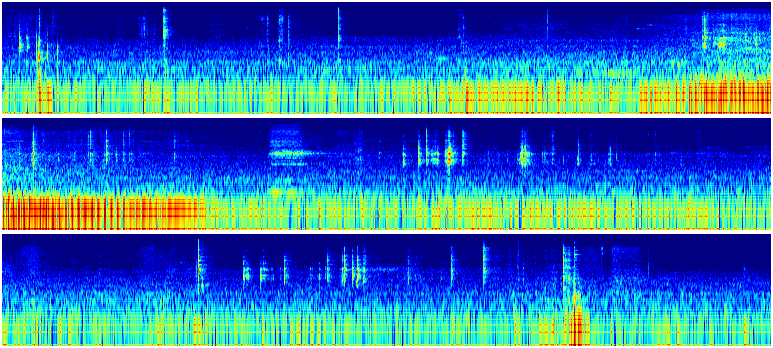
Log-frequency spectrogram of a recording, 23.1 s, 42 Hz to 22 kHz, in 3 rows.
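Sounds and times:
steady low hum: 0.0 - 23.0
metal clicks of screws and tools: 7.0 - 9.5, 11.4 - 14.3, 17.3 - 20.3.

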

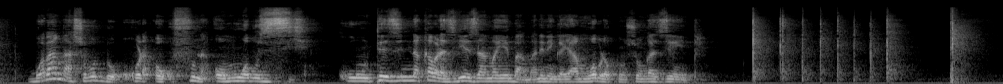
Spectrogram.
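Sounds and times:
sharp hand taps: 7.5 - 9.8.

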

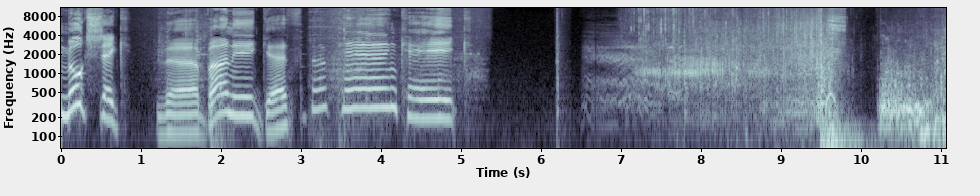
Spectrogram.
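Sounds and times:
cartoon slurping gulp: 7.0 - 9.8.

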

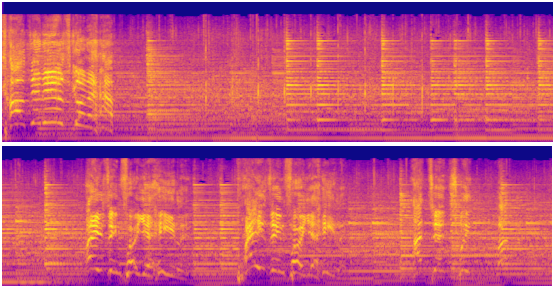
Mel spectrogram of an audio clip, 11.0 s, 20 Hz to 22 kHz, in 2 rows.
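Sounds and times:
sustained keyboard chords: 0.0 - 11.0.

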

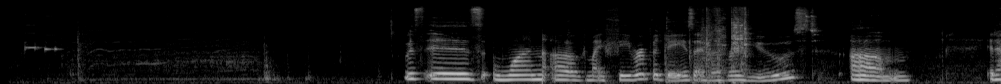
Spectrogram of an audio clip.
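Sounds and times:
motor whir of lid lifting: 0.6 - 2.9.

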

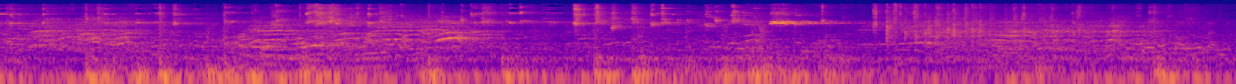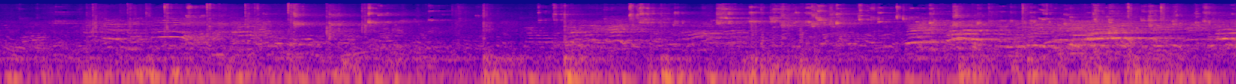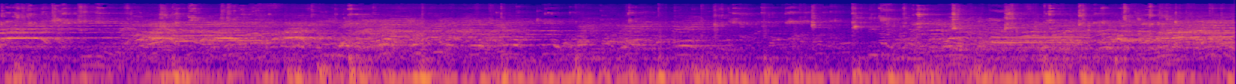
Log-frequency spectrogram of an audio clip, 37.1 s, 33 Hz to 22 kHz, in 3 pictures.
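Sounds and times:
voices calling out: 17.9 - 37.0.

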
